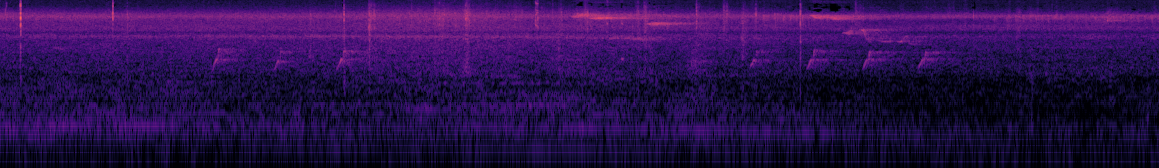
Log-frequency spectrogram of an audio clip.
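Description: Faint outdoor ambience of birds calling: short rising chirps in runs of three or four, a few higher whistles and scattered clicks, over a low steady hum.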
